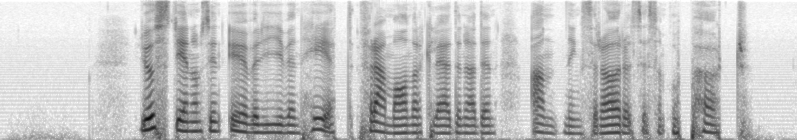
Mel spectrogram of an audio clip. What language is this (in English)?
Swedish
